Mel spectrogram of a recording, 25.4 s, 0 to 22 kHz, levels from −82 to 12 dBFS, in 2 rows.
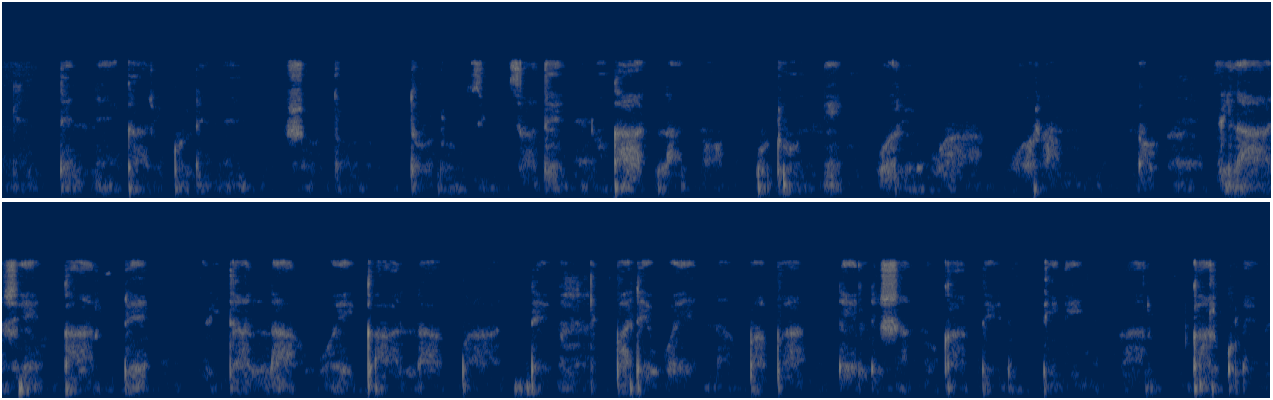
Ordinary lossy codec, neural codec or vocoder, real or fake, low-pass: AAC, 48 kbps; none; real; 7.2 kHz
